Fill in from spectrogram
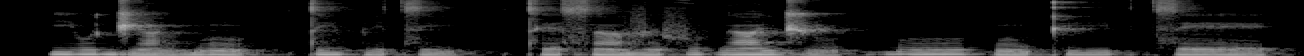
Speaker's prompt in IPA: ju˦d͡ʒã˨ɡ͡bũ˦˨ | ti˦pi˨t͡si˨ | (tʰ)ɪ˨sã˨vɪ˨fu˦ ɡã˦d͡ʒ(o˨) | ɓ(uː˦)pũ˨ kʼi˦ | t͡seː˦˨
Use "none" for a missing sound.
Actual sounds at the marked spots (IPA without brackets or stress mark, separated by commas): tʰ, u˨, uː˦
